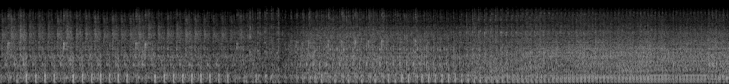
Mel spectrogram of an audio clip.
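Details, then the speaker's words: 1987 11HP Briggs & Stratton single-cylinder with electronic ignition, running on an old red carburetor at fast idle: faint light tapping under the exhaust beat; the owner suspects a slight rod knock, and the engine also smokes. "Well, guys, it runs. Seems like it's got a little bit of a rod knock, though. But other than that, it seems to be running pretty good."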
